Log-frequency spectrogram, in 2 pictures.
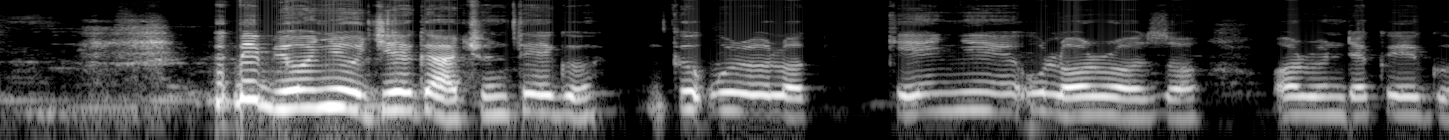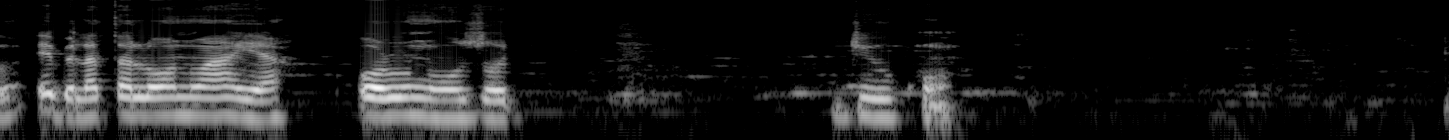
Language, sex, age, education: Igbo, female, 30-45, tertiary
